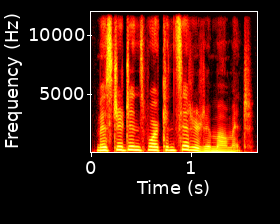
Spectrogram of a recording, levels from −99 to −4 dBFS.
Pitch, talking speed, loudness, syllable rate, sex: 235 Hz, 180 wpm, -17 LUFS, 7.1 syllables/s, female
